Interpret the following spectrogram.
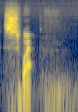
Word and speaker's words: Sweat: And but we didn't know how to pronounce her last name. Is it Sweet? Is it Sweat? Right? And we brought up her name a few times and didn't. And so finally, she responded to our inquiry and helped us. It is Sweat.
